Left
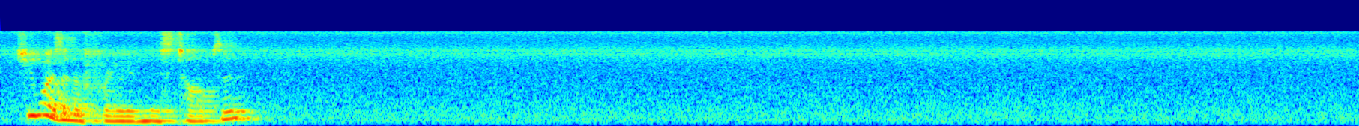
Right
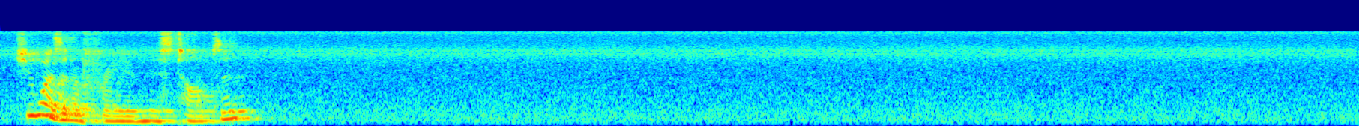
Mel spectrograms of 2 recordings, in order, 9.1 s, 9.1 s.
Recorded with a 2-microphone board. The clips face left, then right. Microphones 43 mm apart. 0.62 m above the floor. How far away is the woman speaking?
About 8.5 m.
